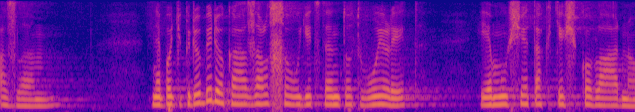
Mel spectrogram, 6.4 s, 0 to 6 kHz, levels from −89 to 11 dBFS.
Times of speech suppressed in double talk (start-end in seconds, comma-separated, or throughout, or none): none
